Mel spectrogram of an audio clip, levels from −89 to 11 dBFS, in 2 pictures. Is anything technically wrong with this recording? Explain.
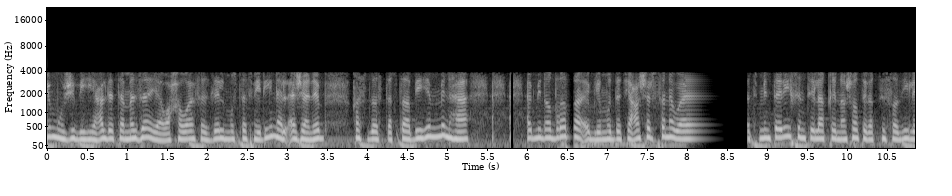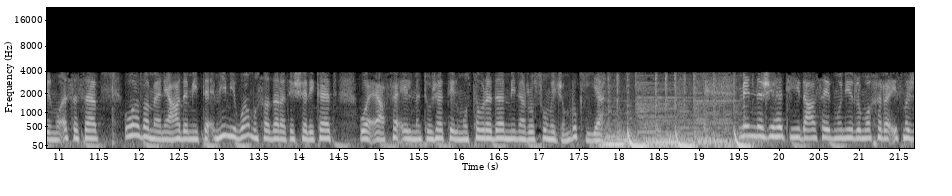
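Yes, there are a few, all heard through a narrowband call path with nothing above 4 kHz, which fits G.711 mu-law at 64 kbps.

From 5.58 to 6.01 s there's a CD stuck on one turn: the laser jumps back a track, so a 0.22 s slice repeats twice with tiny mutes.

Right after come two short stalls from a late packet, at 6.38 s (33 ms) and 6.49 to 6.60 s (91 ms). The buffer ran dry and the last sound got stretched, so it hangs slightly.

From 8.00 to 8.77 s there's a call audio freeze, likely from delayed packets emptying the jitter buffer. The sound smears into a fading buzz or hiss, then about 0.36 s of silence, before picking up where it left off.

Finally there's a jitter buffer speed-up, from 12.95 to 18.89 s at 110% and from 19.48 s to the end at 108%. The receiver trimmed short pitch-period chunks, around half a second and a fifth of a second in total, to cut the delay. 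It sounds hurried but keeps the same pitch.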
